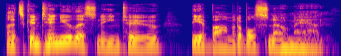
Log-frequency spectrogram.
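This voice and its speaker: A man's voice: fairly low pitch, sing-song, a little fast, very noisy. A man presenting a radio drama program in scripted narration.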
